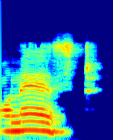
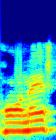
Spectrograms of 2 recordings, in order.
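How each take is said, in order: First: The word begins with a vowel sound. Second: The word begins with an h sound. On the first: The speaker calls it right. "इसको पढ़ेंगे हम हमेशा ऑनेस्ट" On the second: The speaker calls it wrong. "कभी भी हॉनेस्ट नहीं पढ़ते हैं"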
